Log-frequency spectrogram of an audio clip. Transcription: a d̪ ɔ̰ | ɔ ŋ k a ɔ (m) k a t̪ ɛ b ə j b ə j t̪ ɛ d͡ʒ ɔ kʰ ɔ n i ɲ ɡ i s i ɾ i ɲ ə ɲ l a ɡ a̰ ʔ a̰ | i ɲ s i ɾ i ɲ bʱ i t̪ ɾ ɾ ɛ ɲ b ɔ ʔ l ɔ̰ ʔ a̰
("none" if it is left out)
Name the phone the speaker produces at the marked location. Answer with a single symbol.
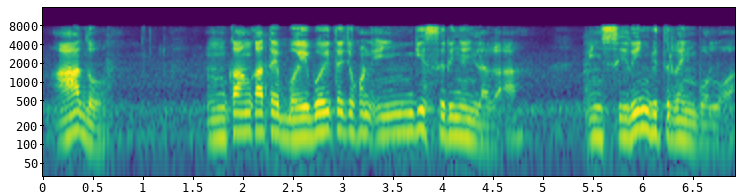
ŋ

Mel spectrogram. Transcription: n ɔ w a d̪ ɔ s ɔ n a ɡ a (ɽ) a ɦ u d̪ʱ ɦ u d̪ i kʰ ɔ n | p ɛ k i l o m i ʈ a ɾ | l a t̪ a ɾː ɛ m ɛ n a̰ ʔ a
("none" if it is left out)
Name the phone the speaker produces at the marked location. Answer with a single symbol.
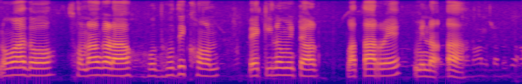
ɽ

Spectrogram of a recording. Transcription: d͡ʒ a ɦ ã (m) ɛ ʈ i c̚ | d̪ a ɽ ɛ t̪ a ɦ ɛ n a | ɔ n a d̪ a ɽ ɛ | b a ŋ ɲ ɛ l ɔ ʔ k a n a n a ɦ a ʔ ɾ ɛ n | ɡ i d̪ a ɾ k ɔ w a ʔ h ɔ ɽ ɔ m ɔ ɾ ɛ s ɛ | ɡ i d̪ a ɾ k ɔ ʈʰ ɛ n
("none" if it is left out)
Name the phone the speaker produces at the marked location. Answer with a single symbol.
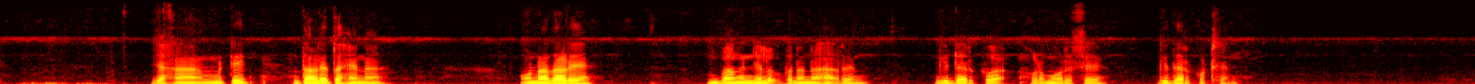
m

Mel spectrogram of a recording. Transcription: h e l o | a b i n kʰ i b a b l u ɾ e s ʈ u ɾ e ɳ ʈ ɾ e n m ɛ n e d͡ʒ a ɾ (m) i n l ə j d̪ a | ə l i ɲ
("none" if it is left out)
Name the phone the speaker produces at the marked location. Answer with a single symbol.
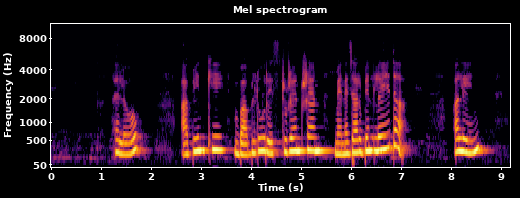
b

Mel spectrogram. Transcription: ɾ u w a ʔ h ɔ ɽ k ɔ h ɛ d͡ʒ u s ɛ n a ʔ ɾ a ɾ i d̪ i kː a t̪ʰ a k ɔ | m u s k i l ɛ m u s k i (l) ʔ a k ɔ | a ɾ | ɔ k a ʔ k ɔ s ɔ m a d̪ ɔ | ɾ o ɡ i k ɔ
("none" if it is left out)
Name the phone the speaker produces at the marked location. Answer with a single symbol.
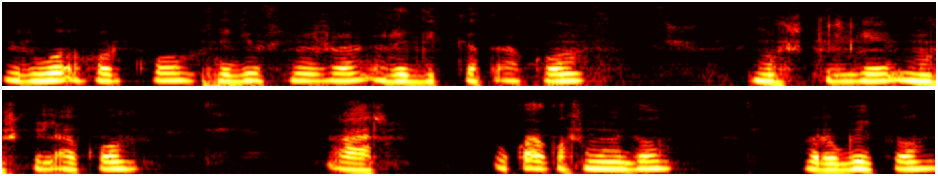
l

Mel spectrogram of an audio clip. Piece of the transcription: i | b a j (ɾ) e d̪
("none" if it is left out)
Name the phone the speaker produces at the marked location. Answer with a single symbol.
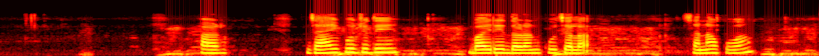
ɾ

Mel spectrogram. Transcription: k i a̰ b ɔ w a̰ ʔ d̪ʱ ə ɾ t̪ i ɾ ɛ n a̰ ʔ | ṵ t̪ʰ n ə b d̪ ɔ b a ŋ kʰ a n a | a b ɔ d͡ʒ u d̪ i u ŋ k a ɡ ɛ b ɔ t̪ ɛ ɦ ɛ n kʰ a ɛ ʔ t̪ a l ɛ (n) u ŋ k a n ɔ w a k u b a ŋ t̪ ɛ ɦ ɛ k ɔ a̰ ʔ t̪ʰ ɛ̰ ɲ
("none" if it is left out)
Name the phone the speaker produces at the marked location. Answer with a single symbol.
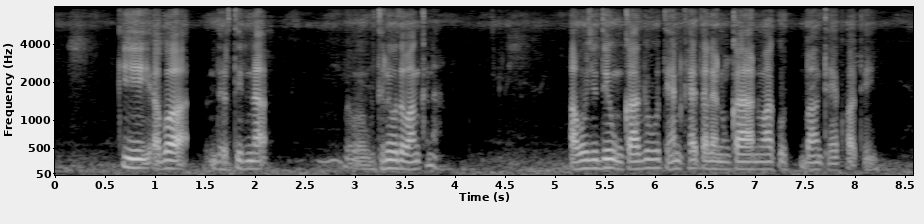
n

